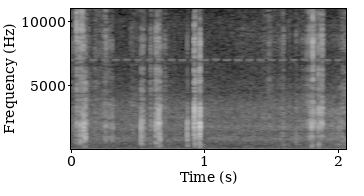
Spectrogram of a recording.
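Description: Small hand shovel digging and scraping into soil, about five short scrapes and crunches.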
